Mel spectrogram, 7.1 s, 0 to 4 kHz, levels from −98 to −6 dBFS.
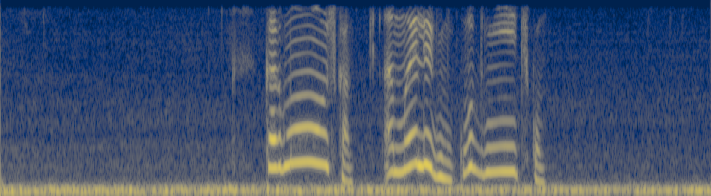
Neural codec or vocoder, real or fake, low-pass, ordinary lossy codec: none; real; 3.6 kHz; none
